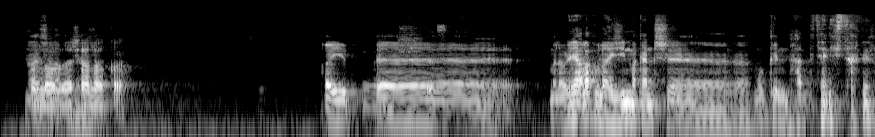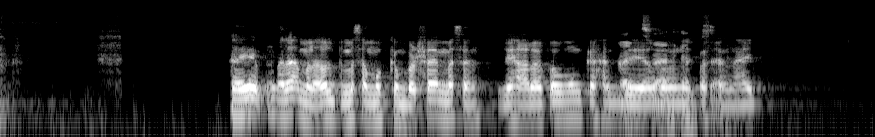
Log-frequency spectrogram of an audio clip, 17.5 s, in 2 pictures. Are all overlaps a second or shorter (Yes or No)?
No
